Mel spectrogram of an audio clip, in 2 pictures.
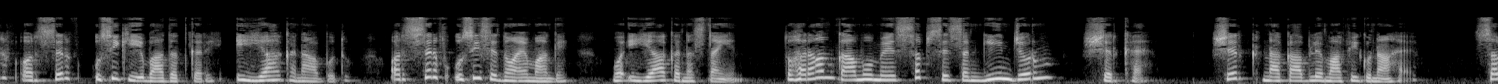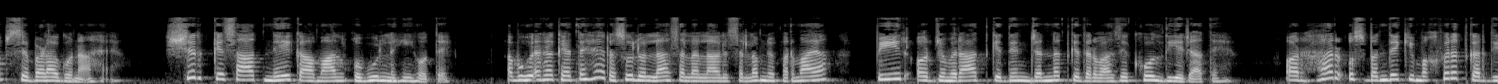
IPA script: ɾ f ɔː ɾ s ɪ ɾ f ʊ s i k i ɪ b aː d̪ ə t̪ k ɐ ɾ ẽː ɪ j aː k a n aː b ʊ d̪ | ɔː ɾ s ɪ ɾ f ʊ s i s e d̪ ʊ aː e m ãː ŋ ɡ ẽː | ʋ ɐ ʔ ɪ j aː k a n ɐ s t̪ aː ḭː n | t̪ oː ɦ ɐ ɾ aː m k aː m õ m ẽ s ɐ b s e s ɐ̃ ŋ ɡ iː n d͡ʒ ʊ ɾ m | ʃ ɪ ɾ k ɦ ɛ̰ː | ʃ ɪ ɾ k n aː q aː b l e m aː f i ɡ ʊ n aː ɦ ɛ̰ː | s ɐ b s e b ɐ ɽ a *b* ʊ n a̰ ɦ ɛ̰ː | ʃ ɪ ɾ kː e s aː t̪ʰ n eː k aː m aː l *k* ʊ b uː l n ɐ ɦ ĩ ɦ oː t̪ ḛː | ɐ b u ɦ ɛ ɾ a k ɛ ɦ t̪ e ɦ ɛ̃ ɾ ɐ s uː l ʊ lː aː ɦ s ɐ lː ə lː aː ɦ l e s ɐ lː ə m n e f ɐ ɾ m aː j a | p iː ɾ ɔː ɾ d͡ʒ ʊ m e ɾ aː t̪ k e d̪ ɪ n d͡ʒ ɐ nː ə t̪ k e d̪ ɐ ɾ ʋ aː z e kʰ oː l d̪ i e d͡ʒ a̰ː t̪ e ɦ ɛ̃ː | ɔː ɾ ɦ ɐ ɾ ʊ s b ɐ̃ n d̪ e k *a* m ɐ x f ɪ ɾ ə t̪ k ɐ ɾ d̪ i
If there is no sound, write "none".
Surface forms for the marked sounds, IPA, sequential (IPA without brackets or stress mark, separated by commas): ɡ, q, i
